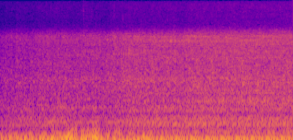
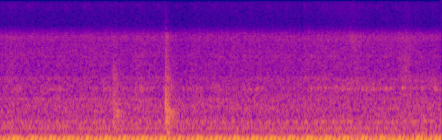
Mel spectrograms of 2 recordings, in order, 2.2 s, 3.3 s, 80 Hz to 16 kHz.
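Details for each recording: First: Nissan 240SX S14 KA24DE after removing one timing chain guide, cold day: steady idle just under 1,000 rpm, even low hum, no chain slap or rattle; normal idle after the fix. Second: Nissan S14 240SX KA24DE, cold weather, after removing a worn timing chain guide: steady low idle with only faint light rattle, far milder than before; other guide still in place.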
